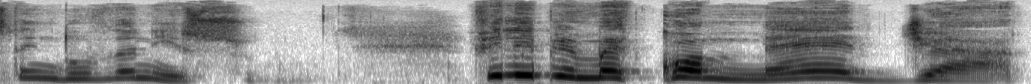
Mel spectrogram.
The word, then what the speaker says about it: comédia: Nisso Felipe mas comédia comédia aí a pessoa começa a pronunciar como se ela tivesse chupado gelo por meia hora e começa a achar que no fundo aquelas sílabas são separadas Ah Felipe Isso não é um um iato não é Ó sempre que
